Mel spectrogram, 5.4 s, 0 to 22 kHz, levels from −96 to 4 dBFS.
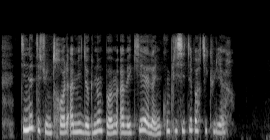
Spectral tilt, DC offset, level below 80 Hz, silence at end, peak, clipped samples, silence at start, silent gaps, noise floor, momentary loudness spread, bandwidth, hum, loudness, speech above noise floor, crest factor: -4 dB/octave; under 0.1%; -68 dBFS; 0.85 s; -8 dBFS; under 0.1%; 0.4 s; none; -78 dBFS; 12 LU; 8.4 kHz; none; -24 LUFS; 55 dB; 16 dB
